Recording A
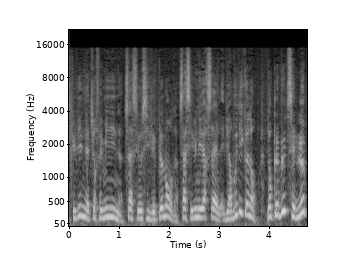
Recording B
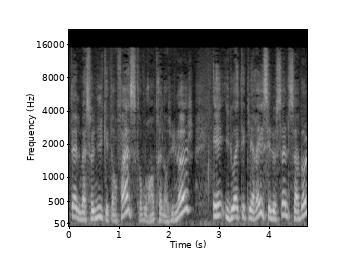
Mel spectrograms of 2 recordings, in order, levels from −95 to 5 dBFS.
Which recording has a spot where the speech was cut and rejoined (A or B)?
A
